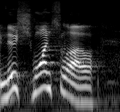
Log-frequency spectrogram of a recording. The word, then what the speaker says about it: Neuschwanstein: Neuschwanstein.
